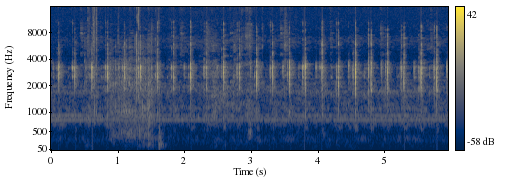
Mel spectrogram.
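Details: Kienzle carriage clock (made 1898–1923), not working before, movement cleaned ultrasonically and hairspring collet turned to set beat: light, sharp, evenly spaced ticks about four a second with no limp; clock now in beat.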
